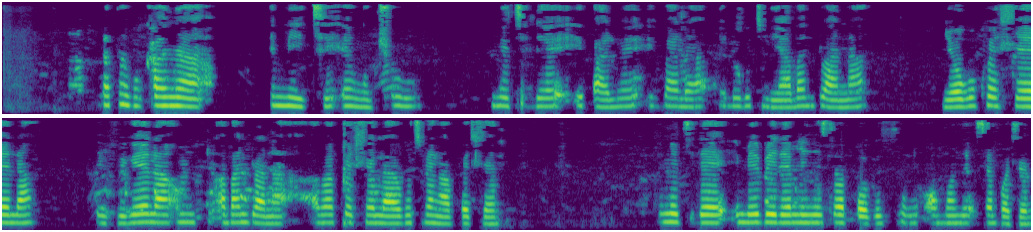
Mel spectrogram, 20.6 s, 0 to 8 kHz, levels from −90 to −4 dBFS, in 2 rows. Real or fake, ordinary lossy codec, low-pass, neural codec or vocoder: real; MP3, 32 kbps; 7.2 kHz; none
